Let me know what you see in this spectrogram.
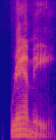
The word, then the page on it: ramie: American English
